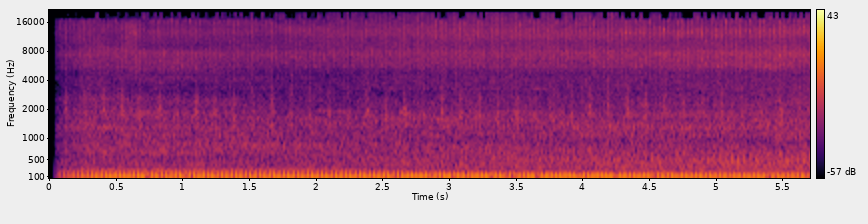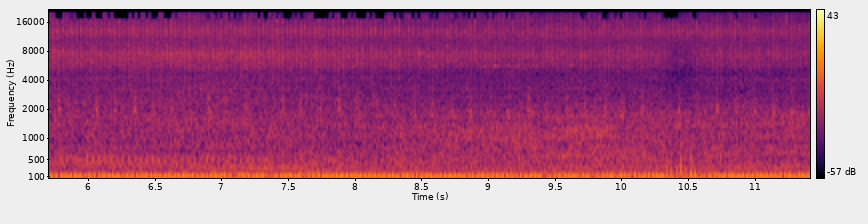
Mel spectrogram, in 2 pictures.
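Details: Mitsubishi Evo 3 4G63 turbo four-cylinder idling with a steady knock about three or four a second; owner first wondered piston slap or rod knock, found piston no. 4 cracked and slightly melted.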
